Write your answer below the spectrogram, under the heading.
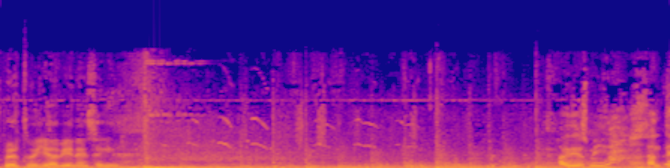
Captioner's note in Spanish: Gimoteos del perro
